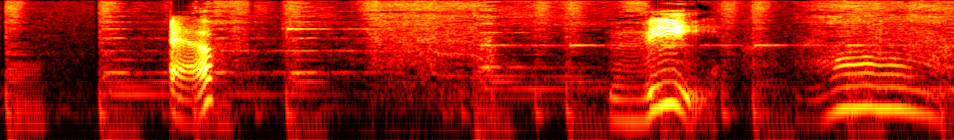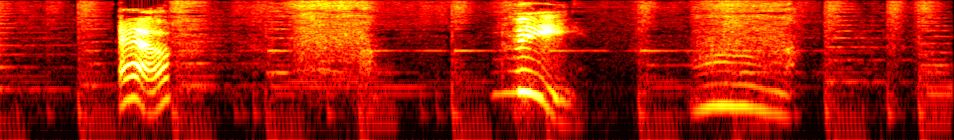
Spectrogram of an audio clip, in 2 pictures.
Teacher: Your teeth touch your lip to make the sounds of F and V.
